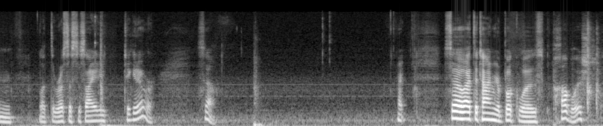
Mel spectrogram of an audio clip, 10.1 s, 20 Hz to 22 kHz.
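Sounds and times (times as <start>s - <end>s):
faint computer clicks: 5.3s - 5.6s.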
